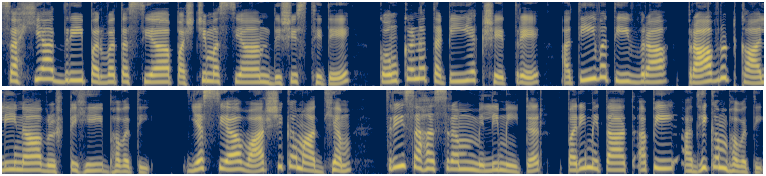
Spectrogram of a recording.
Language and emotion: Sanskrit, neutral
